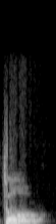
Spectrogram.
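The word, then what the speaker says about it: tov: In dialect is tu. So. T-O-V. T-O-V.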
